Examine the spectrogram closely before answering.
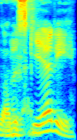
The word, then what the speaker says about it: Muschietti: If it's me and I'm the guy in control, is it Muschietti? Is that how you pronounce it? Or Muschietti? Muschietti, yeah. Muschietti, okay.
